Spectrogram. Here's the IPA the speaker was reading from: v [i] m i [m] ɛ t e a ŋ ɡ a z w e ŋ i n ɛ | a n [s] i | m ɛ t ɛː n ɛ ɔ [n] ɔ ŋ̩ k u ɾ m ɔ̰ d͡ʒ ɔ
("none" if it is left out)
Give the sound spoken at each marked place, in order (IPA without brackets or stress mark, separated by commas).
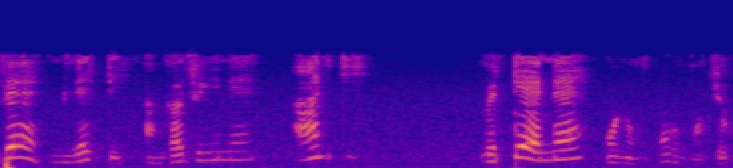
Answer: ɛ, n, t, n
